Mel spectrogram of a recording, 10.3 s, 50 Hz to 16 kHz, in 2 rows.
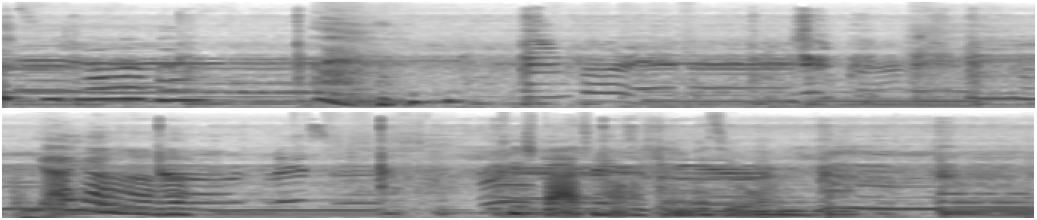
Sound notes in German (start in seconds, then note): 3.1 lacht; 9.5 Musik spielt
